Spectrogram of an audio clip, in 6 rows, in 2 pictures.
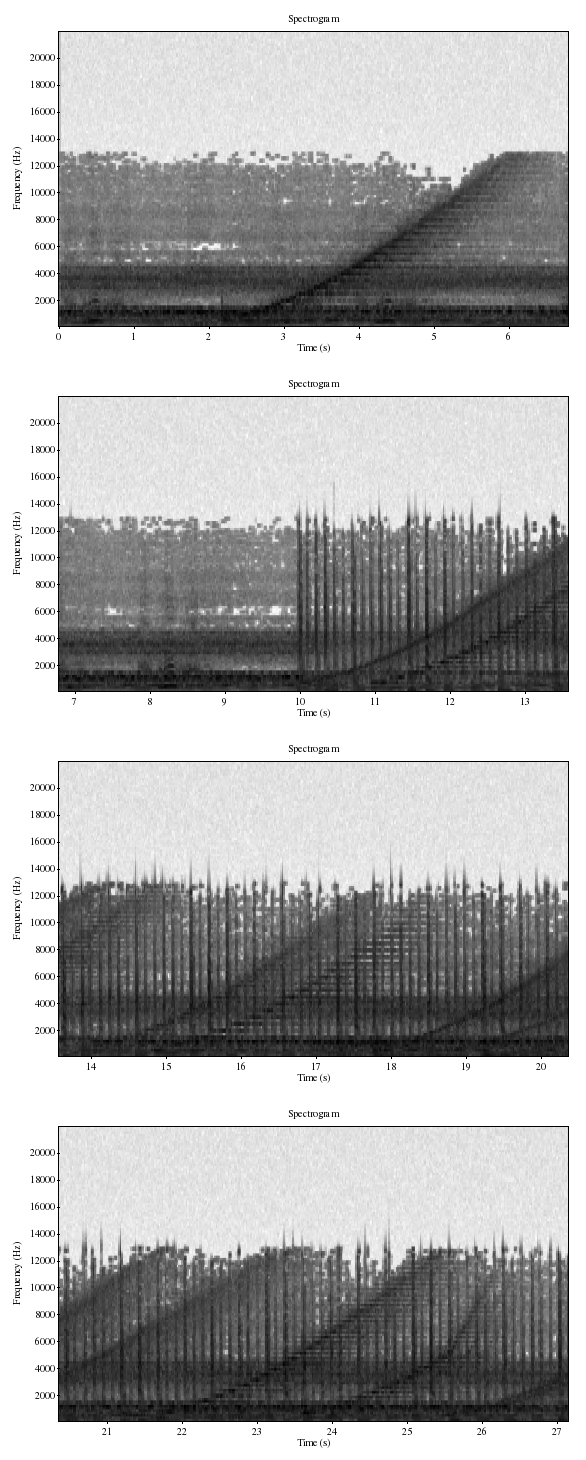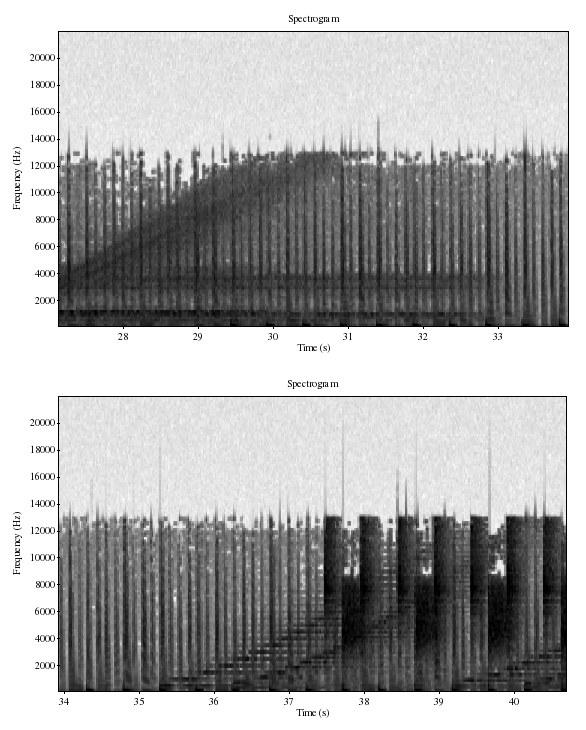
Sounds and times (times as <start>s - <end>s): Techno: 0.0s - 40.6s.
